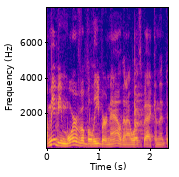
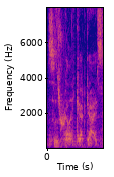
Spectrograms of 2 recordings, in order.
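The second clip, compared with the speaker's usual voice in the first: very soft, excited whisper. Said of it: "See, I'm whispering again".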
